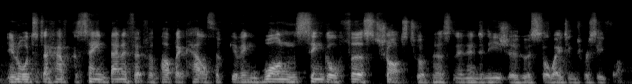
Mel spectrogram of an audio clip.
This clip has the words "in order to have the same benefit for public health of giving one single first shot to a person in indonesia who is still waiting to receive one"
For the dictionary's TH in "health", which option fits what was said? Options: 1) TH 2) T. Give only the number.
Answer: 1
